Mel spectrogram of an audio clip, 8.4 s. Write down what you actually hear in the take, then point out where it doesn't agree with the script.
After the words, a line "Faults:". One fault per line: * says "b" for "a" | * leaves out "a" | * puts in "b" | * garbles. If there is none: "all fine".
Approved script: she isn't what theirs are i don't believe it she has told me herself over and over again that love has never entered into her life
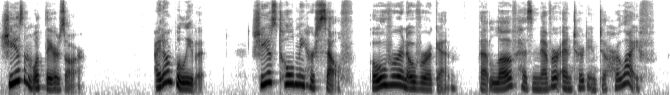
she isn't what theirs are i don't believe it she has told me herself over and over again that love has never entered into her life
Faults:
all fine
